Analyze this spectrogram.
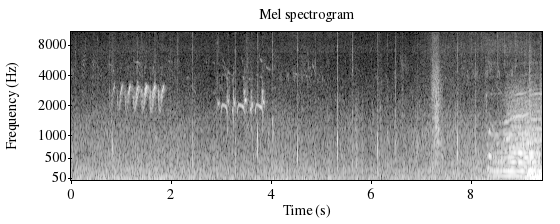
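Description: Footsteps pad softly on sand.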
